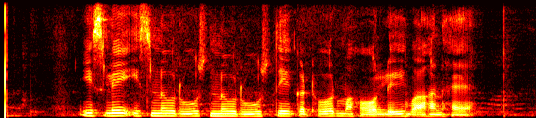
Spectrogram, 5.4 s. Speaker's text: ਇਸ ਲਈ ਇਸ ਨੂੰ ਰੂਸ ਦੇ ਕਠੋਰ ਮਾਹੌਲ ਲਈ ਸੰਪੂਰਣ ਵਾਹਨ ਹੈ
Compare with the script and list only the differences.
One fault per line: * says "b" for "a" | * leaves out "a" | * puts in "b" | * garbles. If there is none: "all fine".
* puts in "ਨੂੰ ਰੂਸ"
* leaves out "ਸੰਪੂਰਣ"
